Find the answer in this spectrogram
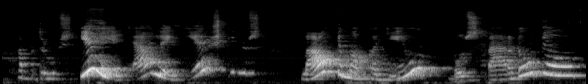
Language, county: Lithuanian, Vilnius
